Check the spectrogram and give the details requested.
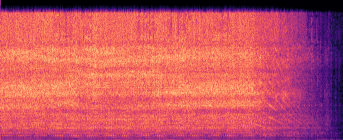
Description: Rear bearing started to fail, and it made a hell of a noise while the engine was running.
